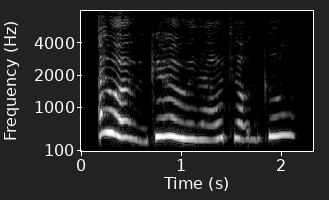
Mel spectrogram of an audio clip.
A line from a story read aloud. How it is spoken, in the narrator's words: he cried at length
